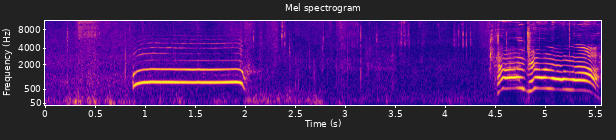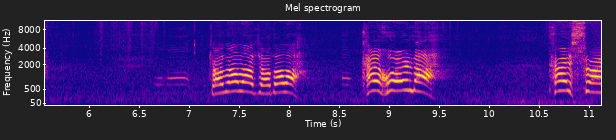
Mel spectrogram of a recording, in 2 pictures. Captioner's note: speaking Chinese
